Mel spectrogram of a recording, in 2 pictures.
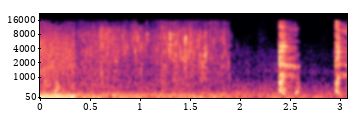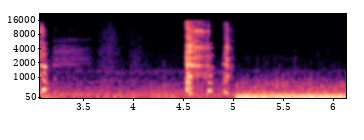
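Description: A young woman coughing from dust in three short fits, the middle one a quick double cough. A low rumble dies away at the start and a low rumble comes back about five seconds in.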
